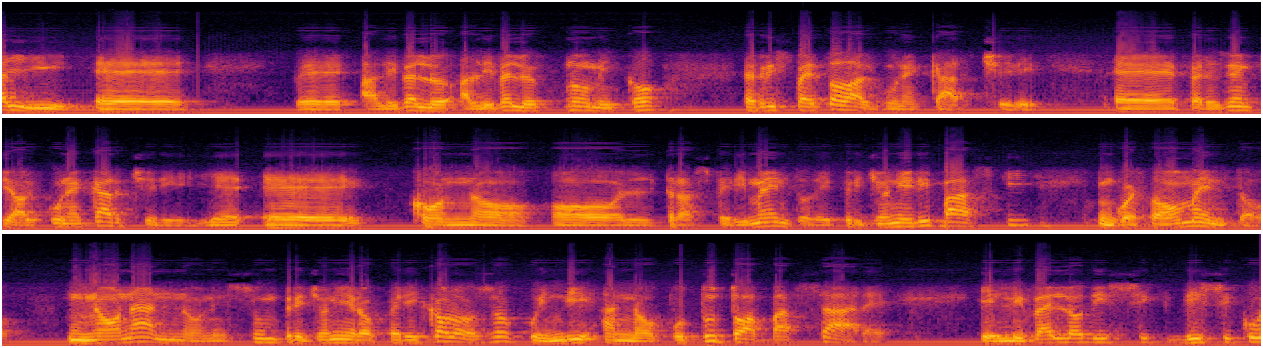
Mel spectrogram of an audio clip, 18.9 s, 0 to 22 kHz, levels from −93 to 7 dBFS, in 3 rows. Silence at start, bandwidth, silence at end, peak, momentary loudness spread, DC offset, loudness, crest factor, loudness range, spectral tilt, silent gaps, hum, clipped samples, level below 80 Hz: 0 s; 8.8 kHz; 0 s; 0 dBFS; 8 LU; under 0.1%; -13 LUFS; 12 dB; 1 LU; -7.5 dB/octave; none; none; under 0.1%; -34 dBFS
